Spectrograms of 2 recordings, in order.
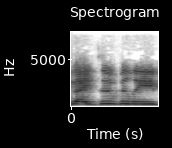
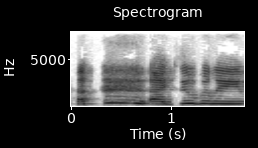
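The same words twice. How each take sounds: First: Said in the usual way. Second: "do" drawn out slowly and leaned on; slow, insistent "I do believe"; stress on do. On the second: Real, not acted.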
